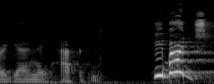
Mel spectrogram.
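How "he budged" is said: excited shout. Acted. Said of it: "Rabbit said".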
